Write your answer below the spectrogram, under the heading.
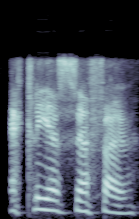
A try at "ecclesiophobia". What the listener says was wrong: Ecclesioph is not ecclesiophobia.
